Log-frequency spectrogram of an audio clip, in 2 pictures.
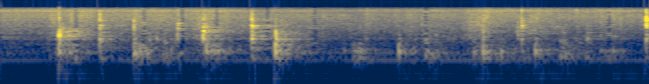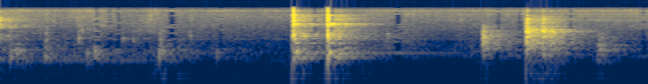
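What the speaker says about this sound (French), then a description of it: "Je vais maintenant ajouter les carottes." Carrots are added to a Cookeo pot and stirred, with a utensil scraping and clinking against the metal in irregular bursts over a faint low sizzle, close and fairly loud.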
